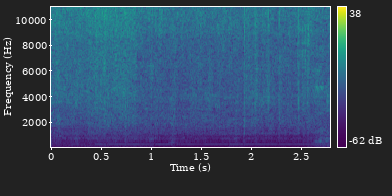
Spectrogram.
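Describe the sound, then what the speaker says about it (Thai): Thick slices of pork belly sizzle steadily in hot oil in a wok, frying until golden on both sides and rendering out their fat; a continuous close hiss with no talking. "กลิวให้พอเหลืองๆทั้งสองด้านเลยนะครับ สังเกตว่าน้ำมันเขาจะออกมานะครับ"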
